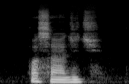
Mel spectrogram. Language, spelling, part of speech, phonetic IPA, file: Polish, posadzić, verb, [pɔˈsad͡ʑit͡ɕ], LL-Q809 (pol)-posadzić.wav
